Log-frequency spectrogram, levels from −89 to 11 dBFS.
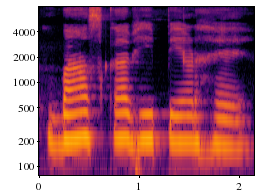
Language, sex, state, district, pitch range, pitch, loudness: Hindi, female, Jharkhand, Palamu, 190-215 Hz, 205 Hz, -17 LUFS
